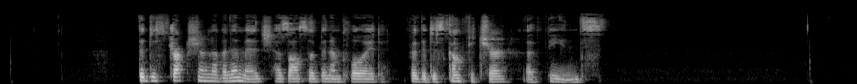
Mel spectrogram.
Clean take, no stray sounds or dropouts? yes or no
yes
